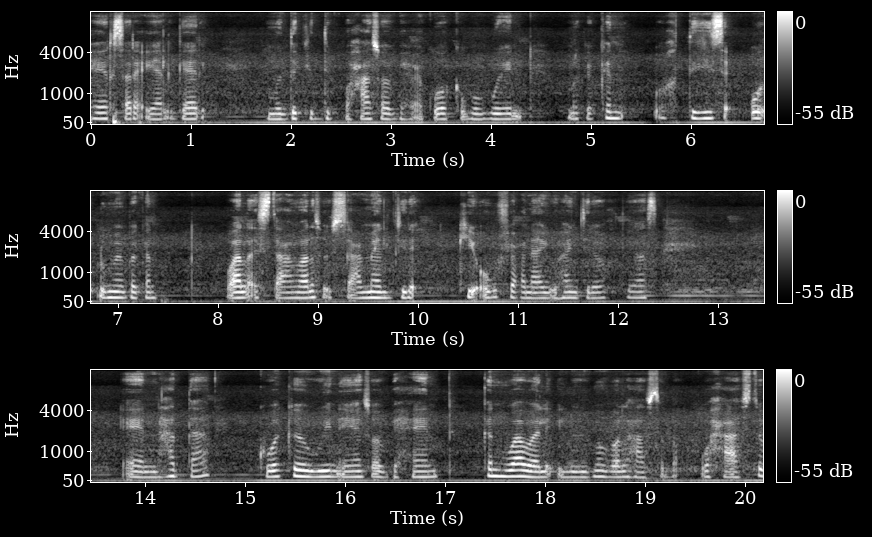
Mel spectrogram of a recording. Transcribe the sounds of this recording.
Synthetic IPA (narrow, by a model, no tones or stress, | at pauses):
ɦɛːrsɐɾɛ̰ʔɐ̰jaːlɐ̰ɡaːɾɛ | mʊd̪ɐkʰɐd̪ibwɑħɑːsɔːbɛħɛ̰ːkʰʊwɐkʰɐbɐwɛn | mɐrkʰɐkʰɐn | wʔɑ̰χt̪ʰɪɣiːsɐ̰uːɖʊmɛbɐkɐn | wʔɑ̰ːlɐ̰ʔɪ̰st̪ʰɪʕwaːlɐsɔ̰ːɪst̪ʰɪ̰ʕmaːlt͡ʃɪɾɛkʰiːʔɔ̰ɣʊfiːʕnaːjɔɦaːnt͡ʃɪɾɛwɑχt̪ʰɪɣaːs | ʔɛːnɦɐd̪aː | kʰʊwɐkʰɐwɐwɛːnʔɐ̰jɛːsɔ̰ːbɪħɛːn | kʰɐnwɑːwaːlɐʔɪluːlmɐβɐlɐɦaːsɐbɐ̰ | wʔɑ̰ħɑ̰ːst̪ʰɔ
